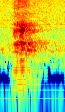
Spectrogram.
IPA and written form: æk̚- (actor)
